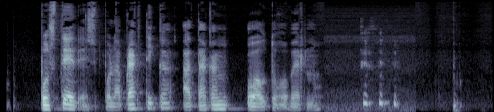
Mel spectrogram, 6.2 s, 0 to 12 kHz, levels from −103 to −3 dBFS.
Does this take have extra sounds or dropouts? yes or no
yes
